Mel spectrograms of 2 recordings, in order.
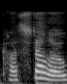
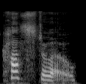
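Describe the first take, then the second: First: The name is said the American way. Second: The name is said the Irish way. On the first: "in America we say Costello" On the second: "in Ireland I was informed that the correct pronunciation is Costello"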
